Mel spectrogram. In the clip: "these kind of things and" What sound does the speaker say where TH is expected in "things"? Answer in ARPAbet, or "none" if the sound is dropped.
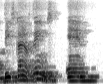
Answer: TH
